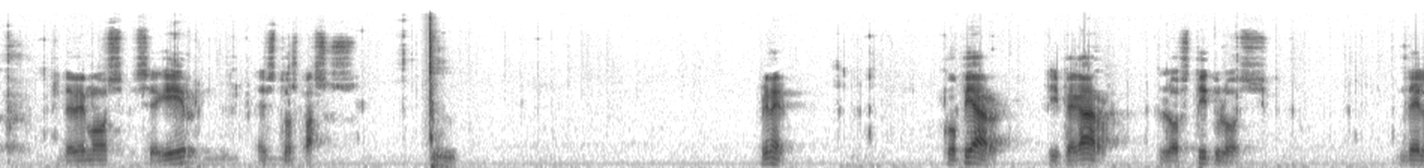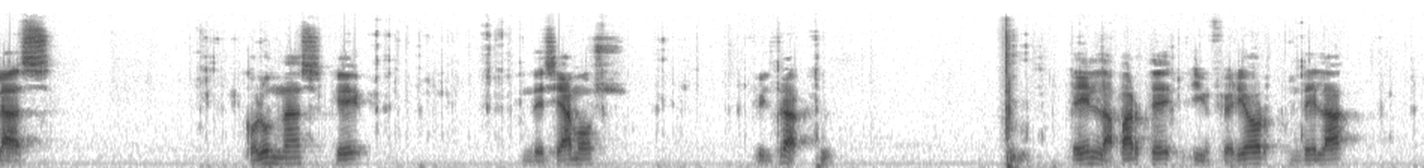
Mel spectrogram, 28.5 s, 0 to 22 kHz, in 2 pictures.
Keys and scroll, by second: 0.0-5.9 typing, 8.3-13.8 typing.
